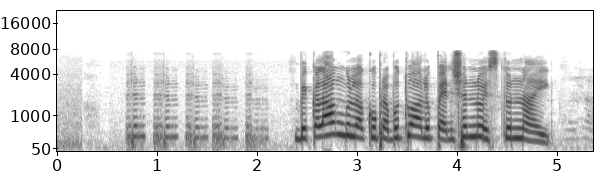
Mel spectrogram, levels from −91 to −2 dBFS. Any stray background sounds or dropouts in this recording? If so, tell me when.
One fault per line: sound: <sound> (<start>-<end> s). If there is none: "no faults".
sound: laugh (0.7-2.1 s)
